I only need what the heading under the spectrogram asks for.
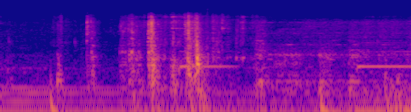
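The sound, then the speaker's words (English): Keys jangle and clink inside a car, a few bright metallic rattles over a low idling hum, with soft thumps of movement around them. No one speaks. “I'm in the car.”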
